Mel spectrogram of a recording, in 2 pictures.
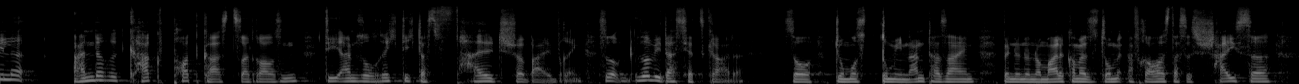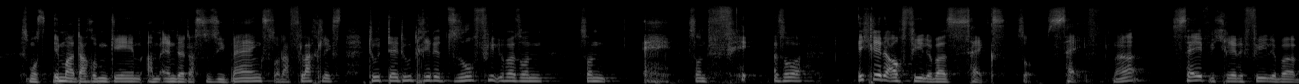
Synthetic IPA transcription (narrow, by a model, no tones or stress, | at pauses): fiːlə | ʔandəʁəkʰakpʰɔtkʰaːstsd̥adʁaʊsn̩d̥iːʔaɪməmzoːʁɪçtɪçd̥asfalʃəba̰ɪbʁɪ̰ŋənnz̥oːzoːviːdasjɛt͡stɡ̥ʁa̰ːdə̰ | z̥oːd̥uːmʊst̚d̥ominantʰɐzaɪnvɛnduːnənɔɐmaːləkʰɔnvɛɐzat͡sjoːnmɪtnɐfʁ̥aʊhast̚d̥asɪstʃaɪsə | ʔɛsmʊsʔɪmɐdaʁʊmɡeːənʔa̰mʔɛndədasd̥uːziːbɛŋkstʔoːdɐflaχlɪːkstd̥uːd̥ɛːɐduːtʁeːɾətz̥oːfiːlyːbɐzoːn | z̥oːnʔɛz̥oːnfɪʔalzoʔɪçʁeːɾəaʊxfiːlyːbɐsɛksz̥o̰ːsɛɪfnə | sɛɪfɪçʁeːɾəfiːlyːbɐ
